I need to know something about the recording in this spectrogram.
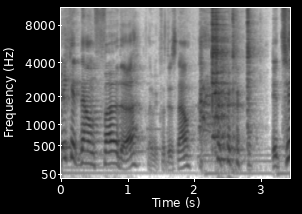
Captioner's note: laughs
